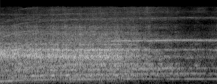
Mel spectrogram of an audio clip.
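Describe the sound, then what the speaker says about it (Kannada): A kitchen mixer grinder churns vada batter with a steady, close, high-pitched motor whir that fades slightly over a couple of seconds, with no voices. "ಇವಾಗ ರುಬ್ಬಿ ಕೊಂಡಿದ್ದು ಆಗಿದೆ."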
